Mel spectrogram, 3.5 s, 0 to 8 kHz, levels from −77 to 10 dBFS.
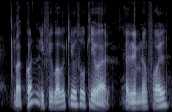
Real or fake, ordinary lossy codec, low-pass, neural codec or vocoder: real; none; none; none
